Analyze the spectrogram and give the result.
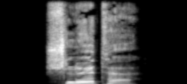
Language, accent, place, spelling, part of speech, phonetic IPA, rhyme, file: German, Germany, Berlin, Schlöte, noun, [ˈʃløːtə], -øːtə, De-Schlöte.ogg
- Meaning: nominative/accusative/genitive plural of Schlot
